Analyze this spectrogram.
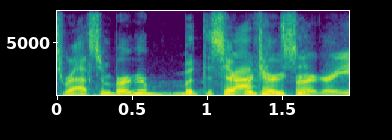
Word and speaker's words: Raffensperger: In other words, they were upset that Raffensperger, in many respects, did not act like Kemp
